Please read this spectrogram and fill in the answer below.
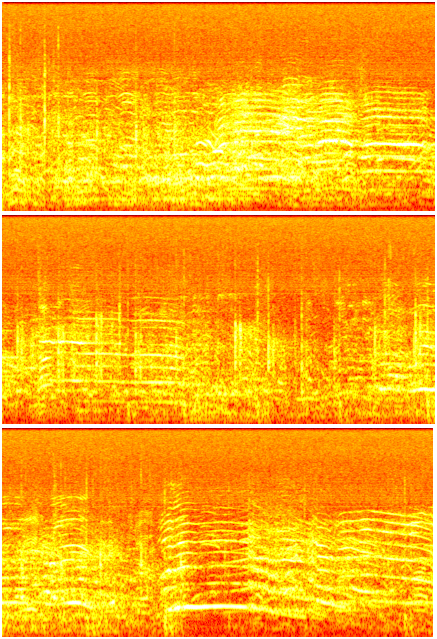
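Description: Several people talking and calling out at once, the voices of spectators and players around a basketball court, with one louder, high-pitched call about ten and a half seconds in.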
